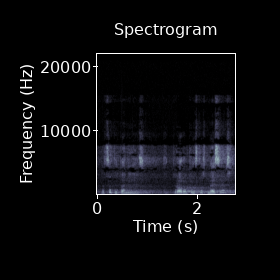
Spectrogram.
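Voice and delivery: imitated indignant questioning; acted reproach. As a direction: act out a woman scolding, voice rising in disbelief. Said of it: "dwa razy nieźle równęła Pana Jezusa".

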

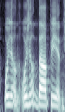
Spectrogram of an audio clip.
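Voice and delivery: high, squeaky imitation of the boy; hammed-up high kid voice; kid's urgent plea. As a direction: mimic the kid begging to go. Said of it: "他说".

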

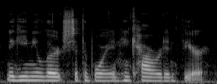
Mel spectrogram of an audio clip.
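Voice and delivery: plain reading voice

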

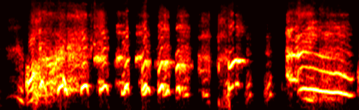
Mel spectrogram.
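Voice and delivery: high, long peal of real laughter; long helpless laugh. Real, not acted. Teller imagining the mileage talk, long helpless laugh. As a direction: crack up and keep going.

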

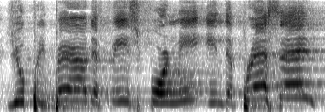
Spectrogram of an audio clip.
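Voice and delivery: loud, high Psalm proclaimed to the church; preacher shouting Psalm twenty-three to church; shouted scripture preaching. Real, not acted. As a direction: thunder the psalm as a triumphant promise.

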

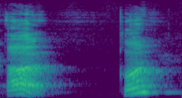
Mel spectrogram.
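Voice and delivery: high, jumping imitation of startled people; mock surprise. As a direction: imitate someone taken aback by who showed up. Acting out people's surprise at seeing him.

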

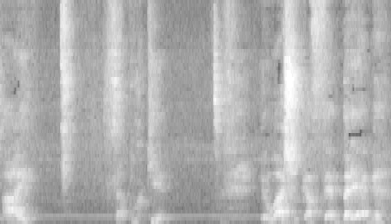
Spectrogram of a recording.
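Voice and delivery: half-whispered, slow with a laugh; hushed confession. Retold or imitated. Wife quietly confides to the maid that coffee is tacky, hushed. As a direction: confide it softly, amused. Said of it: "virou pra menina e falou assim".

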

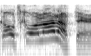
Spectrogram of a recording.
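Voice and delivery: imitating worried characters, loud and high; mock alarmed exclamation. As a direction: act out the startled crew calling out. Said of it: "then they're like".

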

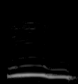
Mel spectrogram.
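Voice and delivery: high, soft, held "woo"; sustained high-pitched whoop. Real, not acted. Exclaims while reading scripture.

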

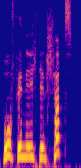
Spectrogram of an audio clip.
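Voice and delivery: slow, loud, high call; drawn-out ringing call. A narrator's reading. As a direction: shout the question into a dark cave. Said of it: "als der Kapitän rief".

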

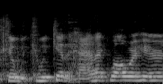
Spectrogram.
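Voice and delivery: put-on needy passenger; pestering customer. Voices a pestering charter customer.

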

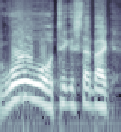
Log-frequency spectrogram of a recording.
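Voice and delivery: a loud, startled "whoa" that pulls the story to a halt; whoa take a step back. Retold or imitated. Stopping the guest's rambling story, loud startled interruption.

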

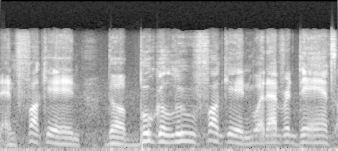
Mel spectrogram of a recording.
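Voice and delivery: usual speaking voice

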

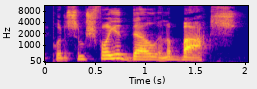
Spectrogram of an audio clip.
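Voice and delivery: slow, lightly voiced mobster order; Christopher. Fan quoting The Sopranos, a slow hint of mobster. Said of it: "Christopher always goes in".

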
